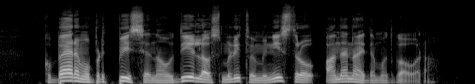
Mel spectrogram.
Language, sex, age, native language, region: Slovenian, male, 18-29, Slovenian, Carinthia region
